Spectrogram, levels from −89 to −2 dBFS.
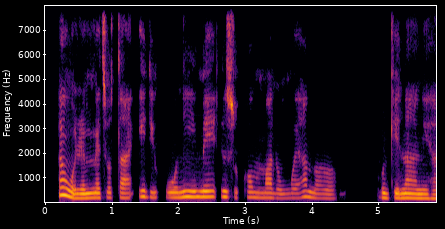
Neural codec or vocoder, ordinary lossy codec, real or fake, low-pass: codec, 16 kHz, 8 kbps, FunCodec, trained on Chinese and English, 25 frames a second; none; fake; none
